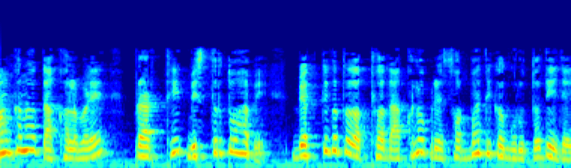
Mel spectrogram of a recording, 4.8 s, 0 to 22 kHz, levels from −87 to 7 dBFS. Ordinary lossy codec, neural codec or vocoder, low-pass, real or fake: none; none; none; real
